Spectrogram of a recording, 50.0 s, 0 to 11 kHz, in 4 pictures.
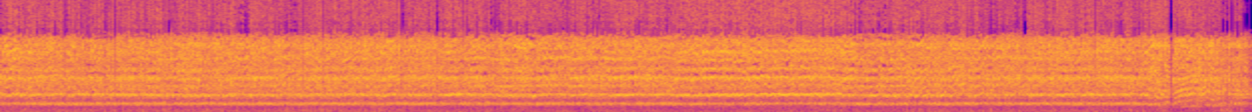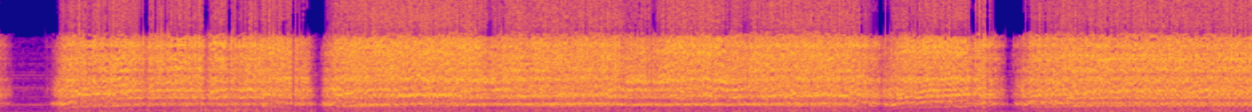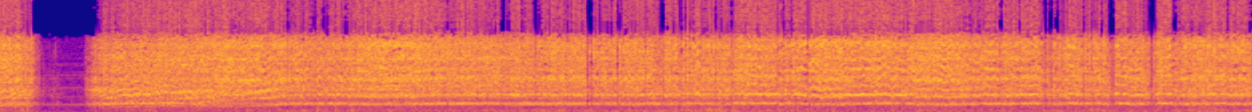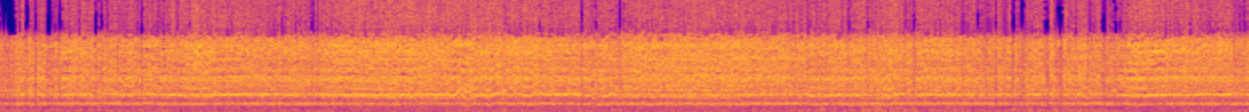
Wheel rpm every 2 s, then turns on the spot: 230, 230, 230, 230, 220, 180, 100, 130, 190, 190, 140, 110, 100, 160, 220, 230, 230, 230, 230, 230, 220, 220, 220, 230, 230.
none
